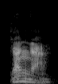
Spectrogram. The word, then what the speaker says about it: Kanga: Kanga. Thank you, though. He's very pleased that you're pronouncing his name correctly.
